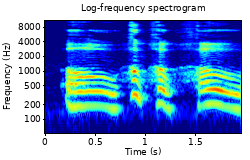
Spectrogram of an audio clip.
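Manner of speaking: loud, slow, very drawn-out, uneasy nervous chuckle. Santa answers the dragon who asked for a gift: nervous laugh. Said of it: "laughed Santa nervously".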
